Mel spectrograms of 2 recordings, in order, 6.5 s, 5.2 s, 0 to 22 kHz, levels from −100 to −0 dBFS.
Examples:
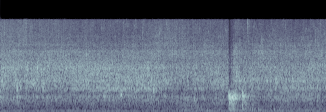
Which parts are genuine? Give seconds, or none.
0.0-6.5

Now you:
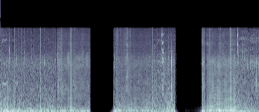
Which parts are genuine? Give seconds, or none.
0.0-1.2; 1.8-2.3; 3.0-3.7; 4.7-5.2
